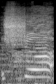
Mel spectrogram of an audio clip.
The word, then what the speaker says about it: She: it's home to china's shure ethnic minority group the word she might sound like she in english but in chinese in mandarin especially they are uh it should be pronounced as shu so sho is one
